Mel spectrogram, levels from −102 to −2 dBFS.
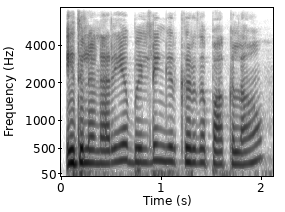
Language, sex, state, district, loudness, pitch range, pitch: Tamil, female, Tamil Nadu, Nilgiris, -19 LUFS, 230-265 Hz, 250 Hz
